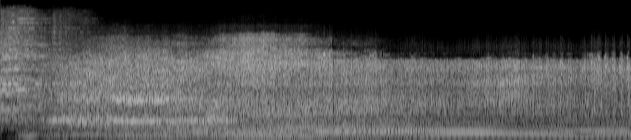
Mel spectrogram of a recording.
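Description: A car engine runs steadily throughout, a loud, continuous low drone with a slight rise in pitch early on, then settling into an even rumble. No one speaks.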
